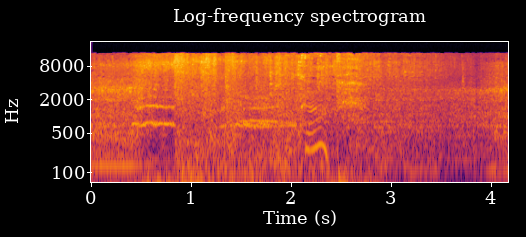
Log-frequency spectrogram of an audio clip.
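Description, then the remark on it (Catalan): A car roars loudly, with a rumbling, noisy rush and a brief whining sweep, lasting a few seconds before easing slightly toward the end. “Cotxe.”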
